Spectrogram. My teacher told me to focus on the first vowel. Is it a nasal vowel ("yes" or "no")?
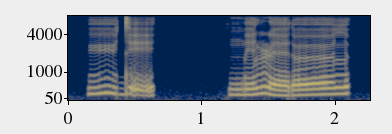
no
